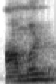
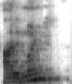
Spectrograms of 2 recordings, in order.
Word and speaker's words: almond: Yeah, this is almond and not almond, which is again very commonly mispronounced.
